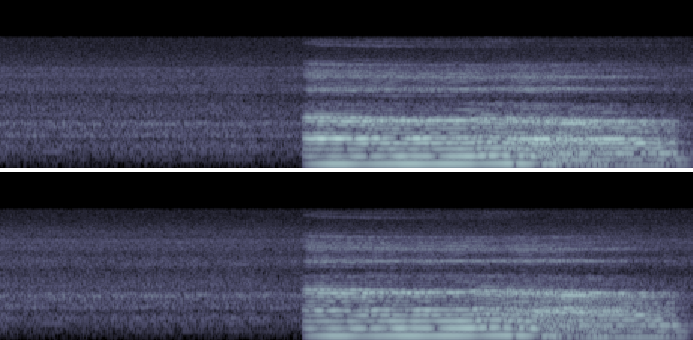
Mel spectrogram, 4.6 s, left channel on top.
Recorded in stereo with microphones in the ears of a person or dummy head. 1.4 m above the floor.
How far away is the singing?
About 1.4 m.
